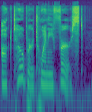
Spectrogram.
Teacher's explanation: October 21st becomes October 21st. The T in 20 blends into the F of first.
